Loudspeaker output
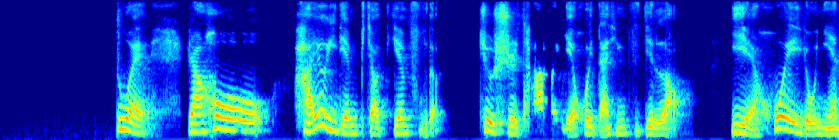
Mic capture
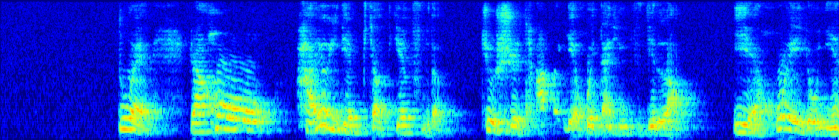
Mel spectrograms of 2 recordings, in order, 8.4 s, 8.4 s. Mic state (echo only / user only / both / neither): echo only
